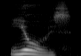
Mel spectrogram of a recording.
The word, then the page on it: yours: jɔ:rz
